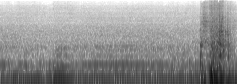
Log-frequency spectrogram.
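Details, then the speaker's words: Ford Probe GT on its first drive in five years, pulling away in first gear: low engine drone, then a sudden heavy clunk and skipping shudder; transmission or clutch suspected, cause not confirmed. "oh that big skipping oh maybe it's just a clutch okay let's try it again put in first gear let's see if it clunks oh it like just skips"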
